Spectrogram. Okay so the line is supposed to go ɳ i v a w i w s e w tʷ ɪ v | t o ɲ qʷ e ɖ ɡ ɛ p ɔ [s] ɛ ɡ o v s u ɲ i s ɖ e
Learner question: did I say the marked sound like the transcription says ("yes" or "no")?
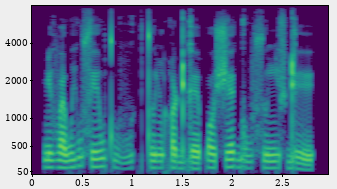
no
